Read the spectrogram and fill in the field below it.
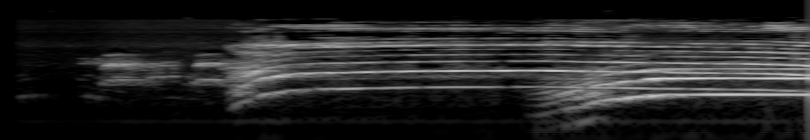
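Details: Siberian Husky named Jaxx howling to himself: short broken yips open, then a long sustained tonal howl rising sharply and holding steady, rich in harmonics, growing louder toward the end.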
